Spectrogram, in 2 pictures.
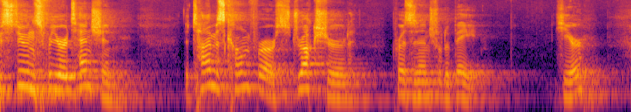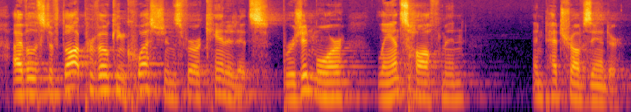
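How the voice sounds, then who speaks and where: A man's voice: fairly high pitch, animated, moderate pace, lightly acted. A stern, formal school dean, played by a man, lecturing students in an authoritative speech-making tone with a slightly raised voice. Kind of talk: student staged reading.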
